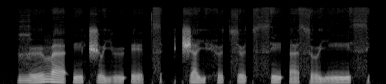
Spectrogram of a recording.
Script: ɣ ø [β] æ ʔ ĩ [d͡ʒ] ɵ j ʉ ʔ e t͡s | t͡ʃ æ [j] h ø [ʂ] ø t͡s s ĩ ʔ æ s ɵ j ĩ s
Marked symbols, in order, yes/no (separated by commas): yes, no, yes, no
